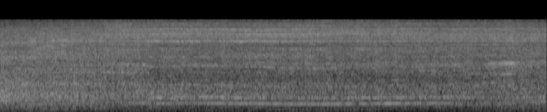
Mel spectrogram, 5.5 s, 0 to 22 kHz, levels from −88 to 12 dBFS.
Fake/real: real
